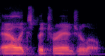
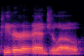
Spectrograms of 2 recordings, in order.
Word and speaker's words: Petrangelo: will say this that if you ask alex petrangelo how he pronounces his name he will tell you it's alex petrangelo it's not peter angelo it's not petra angelo or any other kind of bastardization of the name it is alex petrangelo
